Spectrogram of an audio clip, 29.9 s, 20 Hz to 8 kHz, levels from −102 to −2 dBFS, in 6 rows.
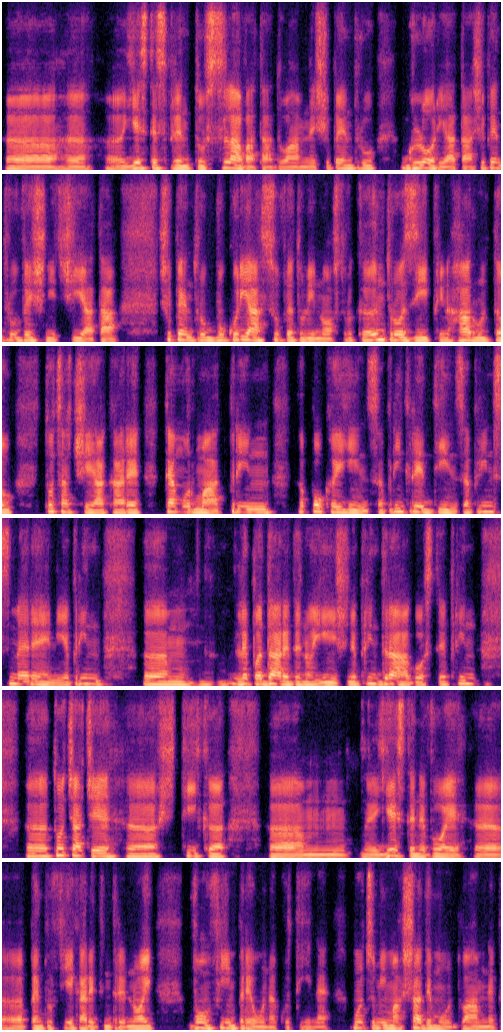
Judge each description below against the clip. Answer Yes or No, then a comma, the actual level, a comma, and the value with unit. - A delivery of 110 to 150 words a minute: Yes, average, 140 wpm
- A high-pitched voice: No, low, 120 Hz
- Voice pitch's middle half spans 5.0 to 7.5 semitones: No, average, 3.7 semitones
